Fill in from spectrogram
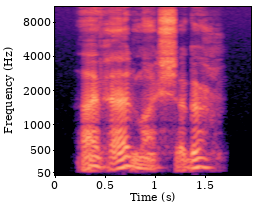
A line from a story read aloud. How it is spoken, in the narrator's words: I murmur against her skin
